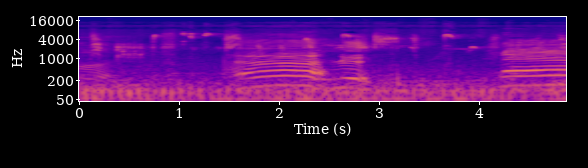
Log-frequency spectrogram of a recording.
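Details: Dozens of tame cattle heading back together to their barn from the pasture; three moos of varying length rise and fade, mixed with frequent high bird chirps and tweets.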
